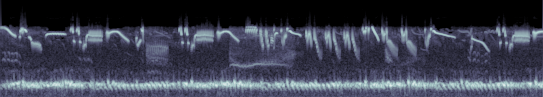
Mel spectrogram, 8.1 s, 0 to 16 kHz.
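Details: Black grouse lekking in a Russian spring field, 9–10 May 2019. Their low, throbbing bubbling carries on beneath a lively mix of other birds' whistles and chirps, with a short hiss midway.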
